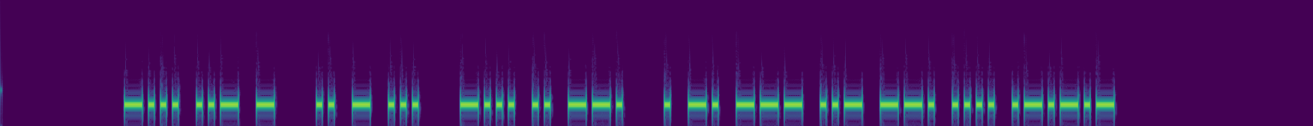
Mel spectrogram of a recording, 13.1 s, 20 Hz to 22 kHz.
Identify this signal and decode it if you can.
Morse code, heard as a keyed tone, about 21 wpm, 700 Hz. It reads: BUT ITS BIG ENOUGH.
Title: Sentences from Top 1000 Words - Review Part 1 - 20wpm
